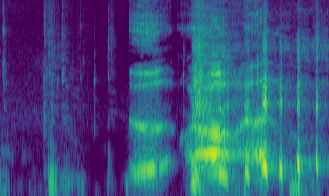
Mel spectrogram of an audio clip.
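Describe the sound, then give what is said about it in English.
A voice mimics gagging and retching as if reacting to a sip of Dasani water, a short strained heave followed by a louder, harsher, drawn-out gag with throaty croaks, like someone about to vomit. No words are spoken. “Like they're about to throw up from.”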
